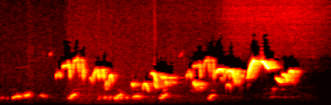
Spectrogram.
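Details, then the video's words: Oriental magpie-robin singing a rich, varied run of whistled and warbled phrases that jump between low and high notes. The phrases come almost without pause for about four seconds, and no other sounds are heard. "鵲鴝 Oriental Magpie Robin"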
